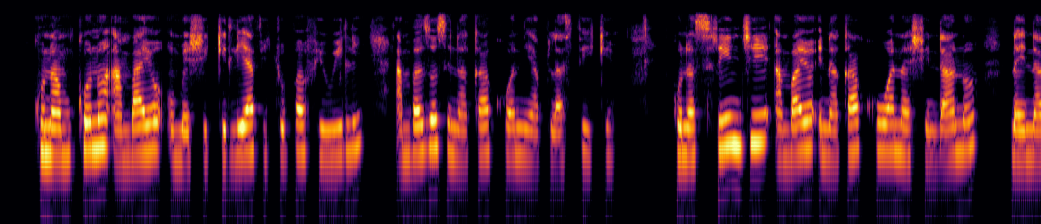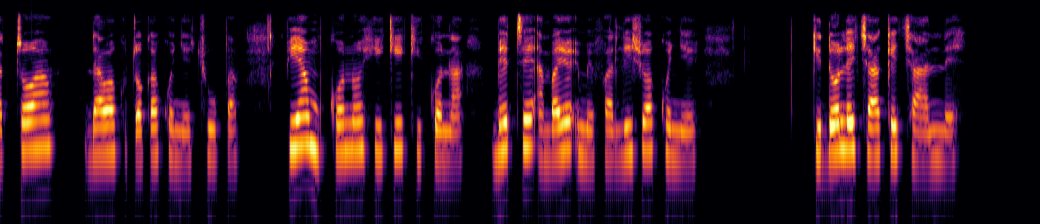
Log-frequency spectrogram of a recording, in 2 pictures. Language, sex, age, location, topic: Swahili, female, 25-35, Nakuru, health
